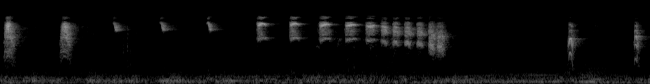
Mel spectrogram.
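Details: Long-tailed shrike call used as a lure for catching birds: harsh, scratchy broadband notes about twice a second, then a quick run of roughly ten notes ending lower, followed by two more spaced notes over a faint low hum.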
